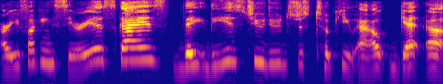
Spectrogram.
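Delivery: plain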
